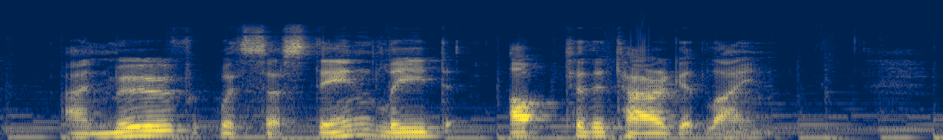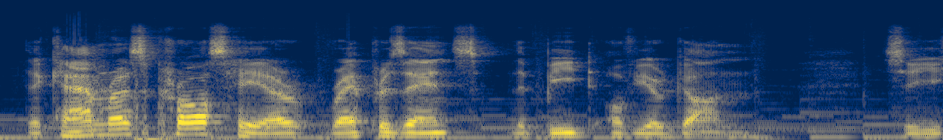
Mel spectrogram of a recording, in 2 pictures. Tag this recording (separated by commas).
cap gun shooting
